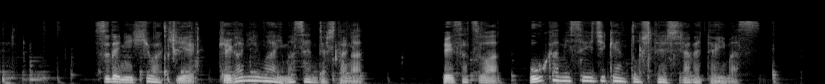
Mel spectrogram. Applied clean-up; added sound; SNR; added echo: neural mask model RNNoise.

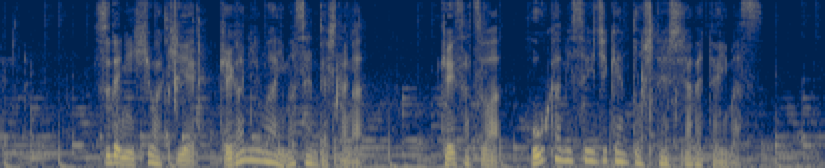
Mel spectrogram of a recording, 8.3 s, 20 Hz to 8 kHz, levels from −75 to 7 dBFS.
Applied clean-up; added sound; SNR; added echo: none; Splash, splatter; 14 dB; none.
